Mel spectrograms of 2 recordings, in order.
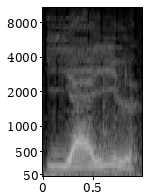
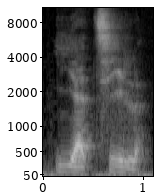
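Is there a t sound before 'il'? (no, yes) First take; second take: no; yes. First: The vowels meet directly with no t sound. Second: A t sound links the two vowels. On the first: The speaker calls it wrong. "I need to make an effort here. ... it doesn't sound quite right" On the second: The speaker calls it right. "add a T in between and everything's perfect"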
